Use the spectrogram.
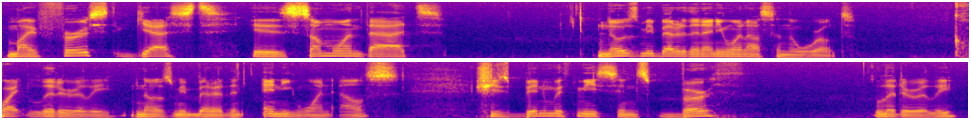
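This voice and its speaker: A man's voice: medium pitch, fairly even intonation, a little slow, clean tone. A young man in his twenties hosting a casual podcast chat on a headset mic, playful and laughing often, sometimes rambling. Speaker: podcast host.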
